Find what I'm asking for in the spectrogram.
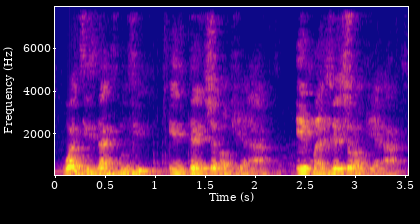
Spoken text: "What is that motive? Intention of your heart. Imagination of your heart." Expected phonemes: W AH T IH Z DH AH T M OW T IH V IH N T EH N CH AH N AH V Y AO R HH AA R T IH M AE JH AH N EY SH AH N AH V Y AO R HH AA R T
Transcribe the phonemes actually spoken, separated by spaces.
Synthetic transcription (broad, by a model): W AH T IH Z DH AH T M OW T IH IH N T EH N SH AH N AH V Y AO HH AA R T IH M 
